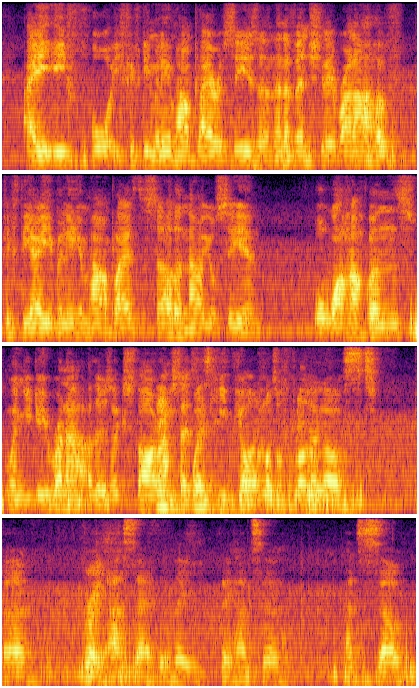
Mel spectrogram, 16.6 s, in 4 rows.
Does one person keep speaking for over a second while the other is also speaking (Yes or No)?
Yes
